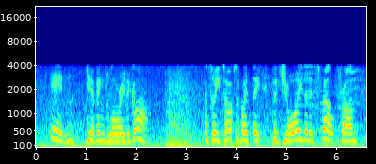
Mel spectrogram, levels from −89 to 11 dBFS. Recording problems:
garbled, watery; badly; nothing above 4 kHz
wind noise on the microphone; occasional gusts; 20 dB below the speech
animal sounds; faint; throughout; 25 dB below the speech

